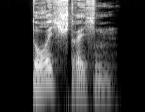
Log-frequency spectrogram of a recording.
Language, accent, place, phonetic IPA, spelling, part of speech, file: German, Germany, Berlin, [ˈdʊʁçˌʃtʁɪçn̩], durchstrichen, verb, De-durchstrichen.ogg
- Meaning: inflection of durchstreichen: 1. first/third-person plural dependent preterite 2. first/third-person plural dependent subjunctive II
